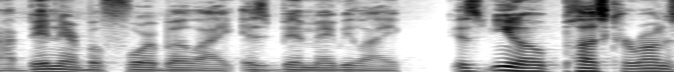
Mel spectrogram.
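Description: A normal speaking voice from a man with an American accent, lively intonation, and a fairly quick pace. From Los Angeles, South Central (Manchester area). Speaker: rapper. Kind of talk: casual interview chat.

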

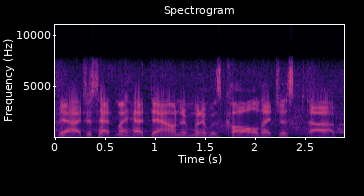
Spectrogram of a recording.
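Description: A man with an American accent, medium in pitch and fairly quick in pace, over noticeable background noise. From Colorado. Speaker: brewery representative. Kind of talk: casual chat. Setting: studio.

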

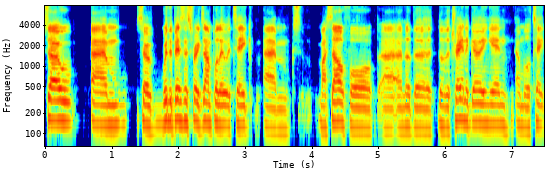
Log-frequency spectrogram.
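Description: A man with a Manchester accent and fairly even intonation. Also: dry, close sound with no echo. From Manchester, northern England. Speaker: entrepreneur guest. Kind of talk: casual interview.

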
